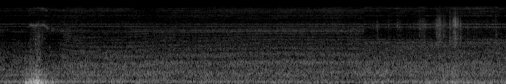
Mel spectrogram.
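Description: Propane melting furnace lighting with a low whoomp about half a second in, then its burner running steadily with a low hum. A few metal clanks near the end as the steel furnace lid is closed.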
